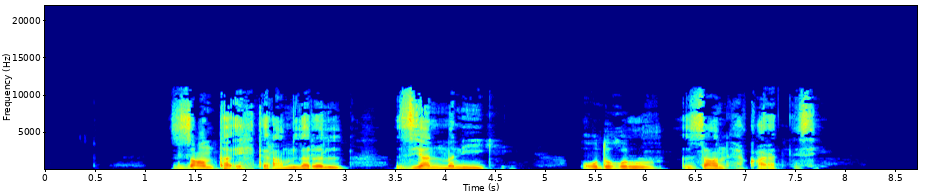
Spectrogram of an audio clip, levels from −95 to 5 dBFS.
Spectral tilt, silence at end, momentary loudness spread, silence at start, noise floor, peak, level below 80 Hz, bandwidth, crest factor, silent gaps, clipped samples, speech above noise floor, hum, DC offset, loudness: -4.5 dB/octave; 1.05 s; 13 LU; 1.25 s; -85 dBFS; -4 dBFS; -62 dBFS; 11.5 kHz; 22 dB; 5.22-5.35 s; under 0.1%; 63 dB; none; under 0.1%; -23 LUFS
